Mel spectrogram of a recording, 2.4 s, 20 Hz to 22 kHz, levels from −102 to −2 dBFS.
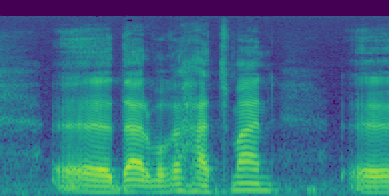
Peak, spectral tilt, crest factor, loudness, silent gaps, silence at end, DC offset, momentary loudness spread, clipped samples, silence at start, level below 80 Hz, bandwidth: -2 dBFS; -4.5 dB/octave; 18 dB; -20 LUFS; none; 0 s; under 0.1%; 15 LU; under 0.1%; 0 s; -56 dBFS; 16 kHz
